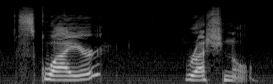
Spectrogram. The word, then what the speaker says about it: Squire Rushnell: Squire Rushnell. – Okay, worth the ask. – Okay, I know I'm pronouncing the first word right, which is squire, but the second word is spelled R-U-S-H-N-E-L-L.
